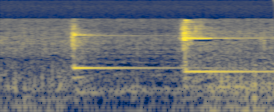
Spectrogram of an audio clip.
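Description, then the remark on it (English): A house doorbell chimes a clear two-note ding-dong, each tone struck sharply and left to ring out and fade slowly, fairly loud, with no voices over it. “Nice chimes. Pretty.”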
